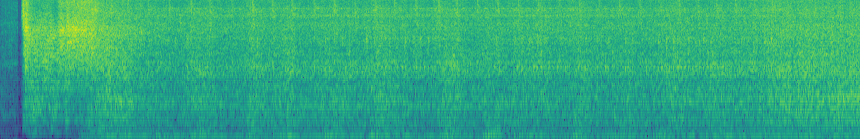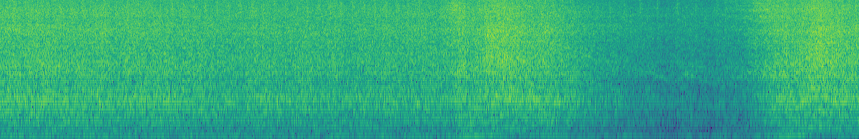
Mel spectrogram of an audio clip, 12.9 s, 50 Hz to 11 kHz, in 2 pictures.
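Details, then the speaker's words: 1963 Chevrolet Nova convertible, non-original 350 cid small-block Chevy V8 with Edelbrock intake and center-dump exhaust manifolds: brief crank, clean catch, steady even idle and two crisp blips; stout, healthy engine. "It is a 350 cubic inch small block Chevy. Very stout running motor, very good sounding motor, which you'll hear that later in the video here also."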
